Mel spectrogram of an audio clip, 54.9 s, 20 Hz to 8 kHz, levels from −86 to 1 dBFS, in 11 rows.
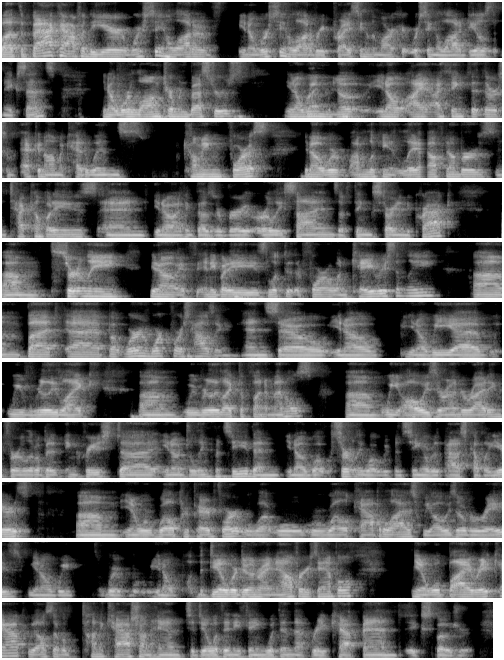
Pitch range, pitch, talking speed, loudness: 105-120 Hz, 110 Hz, 220 wpm, -24 LUFS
